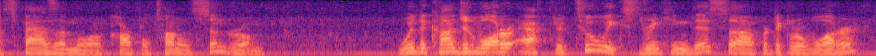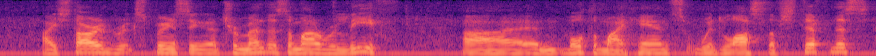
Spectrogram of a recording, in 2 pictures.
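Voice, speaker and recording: A man's voice: mid-range voice, slight background noise. Hesitant man giving a testimonial. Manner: hesitant, frequent fillers between phrases. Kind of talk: unscripted spoken testimonial.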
